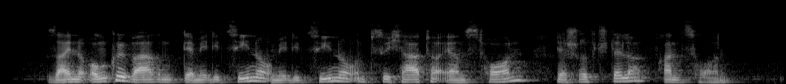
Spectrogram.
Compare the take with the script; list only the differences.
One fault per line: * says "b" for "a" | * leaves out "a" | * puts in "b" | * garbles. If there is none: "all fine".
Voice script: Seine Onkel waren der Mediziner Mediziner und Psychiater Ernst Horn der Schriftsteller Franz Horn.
all fine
